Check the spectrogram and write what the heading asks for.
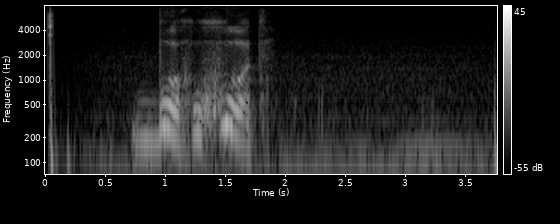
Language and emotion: Russian, angry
